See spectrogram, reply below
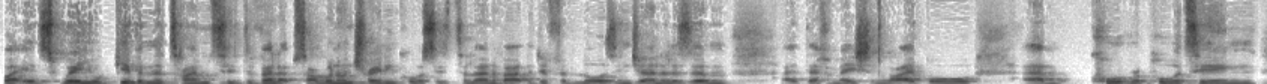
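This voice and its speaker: Jamaica-born young male sports journalist, warm mellow voice, animated, loose chatty delivery. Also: mid-range voice, fairly quick. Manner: animated storyteller, many fillers. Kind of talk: casual panel talk.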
